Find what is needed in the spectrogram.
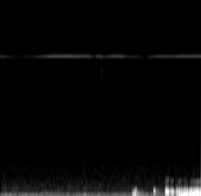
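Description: A pause in a woman's speech over a telephone line, with only a faint low hum. Her voice comes back about one and a half seconds in, thin and narrow-sounding as through a phone.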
